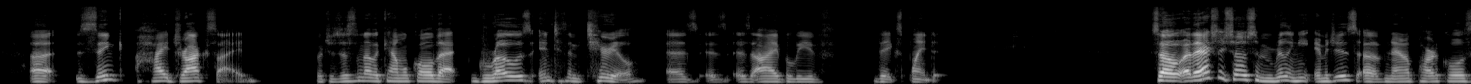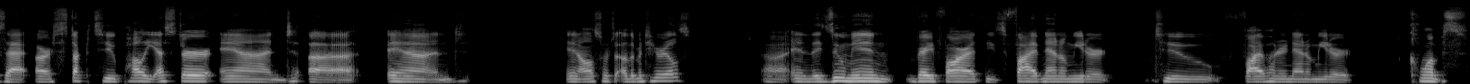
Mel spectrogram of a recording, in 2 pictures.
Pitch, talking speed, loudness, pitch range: 140 Hz, 125 wpm, -27 LUFS, 130-150 Hz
